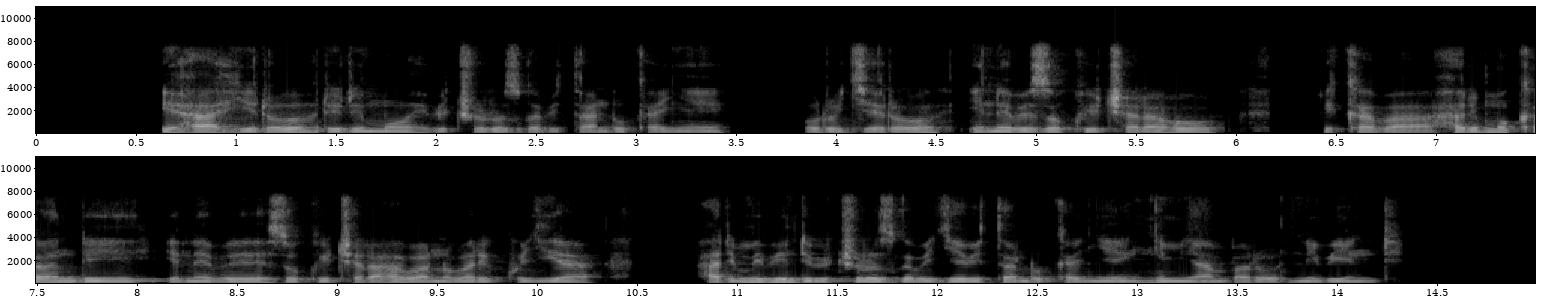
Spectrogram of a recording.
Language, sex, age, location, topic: Kinyarwanda, male, 25-35, Kigali, finance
